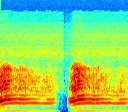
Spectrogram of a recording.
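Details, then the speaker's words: Egophony: the patient says "e" but it sounds like "a" through the stethoscope. "egophony is where you have the person say e but it sounds like an A through the"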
